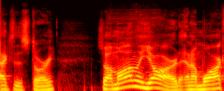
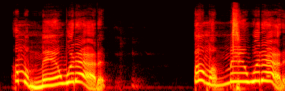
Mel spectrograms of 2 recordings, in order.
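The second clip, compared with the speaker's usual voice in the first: very high, nerdy, scary, threatening voice pitched way up. Teasing a friend who said a line like Craig from Friday; imitating Craig from Friday.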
